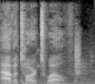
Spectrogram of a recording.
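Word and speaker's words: Avatr 12: It's pronounced Avatar 12, but the name isn't the weird part.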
